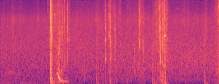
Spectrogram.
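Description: A plastic case clicks open.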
